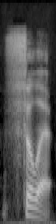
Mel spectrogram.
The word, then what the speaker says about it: fillet: Remember that pronunciation, fillet.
